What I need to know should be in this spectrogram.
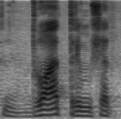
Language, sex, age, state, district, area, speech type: Sanskrit, male, 45-60, Karnataka, Bangalore Urban, urban, spontaneous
